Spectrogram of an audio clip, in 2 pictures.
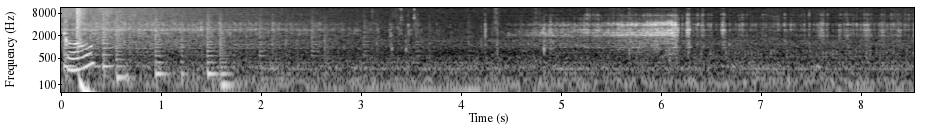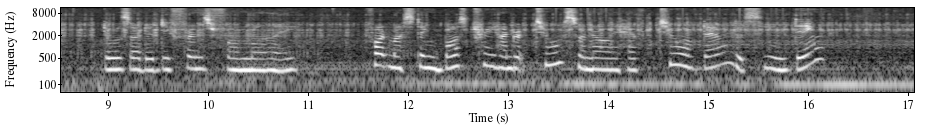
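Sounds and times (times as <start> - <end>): low hum: 0.0 - 17.0.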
